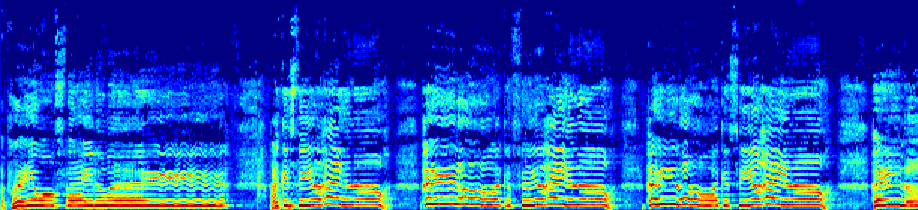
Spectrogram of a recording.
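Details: Female singer with trouble in her middle range and needing to clear her throat; diplophonia and instability in one pitch range, absent when descending into it from above; clinician suspects, from audio only, stiffness of one vocal cord; diplophonia.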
